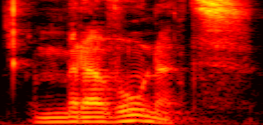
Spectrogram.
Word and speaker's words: Mravunac: Mravunac.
